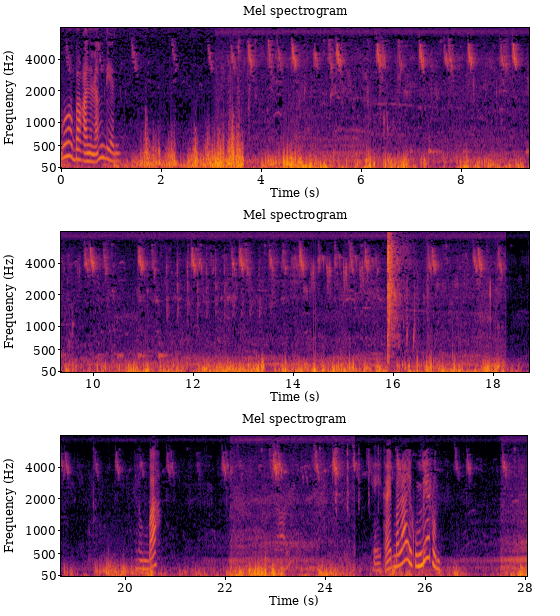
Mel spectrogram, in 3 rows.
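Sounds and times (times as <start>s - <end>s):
low rumbling noise: 0.0s - 24.6s, 25.2s - 28.0s
bird chirping: 0.0s - 28.0s
air rifle shot: 15.9s - 16.6s.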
